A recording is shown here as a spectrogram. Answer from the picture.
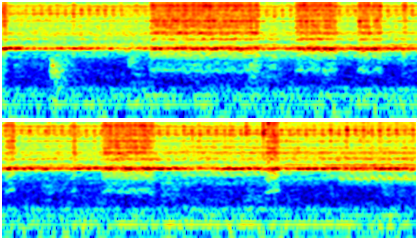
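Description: Old cine film projector running: a steady mechanical whir with a fast fine clatter and a thin steady whine over it, starting abruptly.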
